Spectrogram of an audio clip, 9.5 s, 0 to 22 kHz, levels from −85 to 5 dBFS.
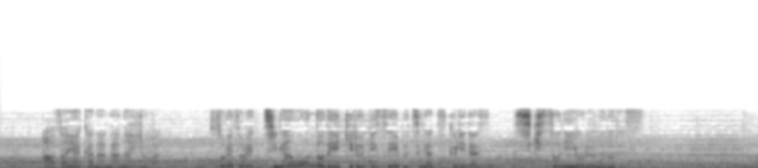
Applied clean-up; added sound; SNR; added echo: none; none; none; none.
